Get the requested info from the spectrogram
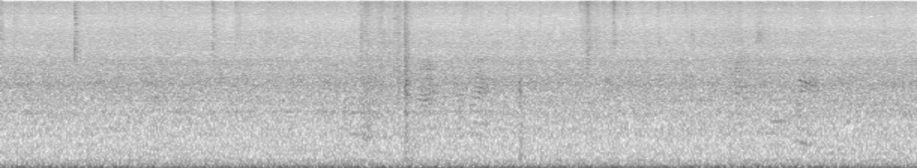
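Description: Steady low rumble of a bus's idling engine heard from inside its cabin, with a few faint splashes of hot water poured onto the floor.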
